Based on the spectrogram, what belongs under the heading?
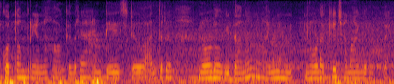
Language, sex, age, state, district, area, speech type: Kannada, female, 18-30, Karnataka, Bangalore Urban, rural, spontaneous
